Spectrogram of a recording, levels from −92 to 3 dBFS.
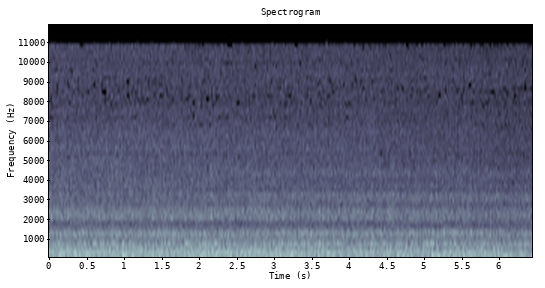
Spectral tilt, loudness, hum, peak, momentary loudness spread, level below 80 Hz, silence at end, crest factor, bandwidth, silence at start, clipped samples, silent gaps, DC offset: -5.5 dB/octave; -29 LUFS; none; -14 dBFS; 3 LU; -44 dBFS; 0 s; 14 dB; 11.5 kHz; 0 s; under 0.1%; none; under 0.1%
